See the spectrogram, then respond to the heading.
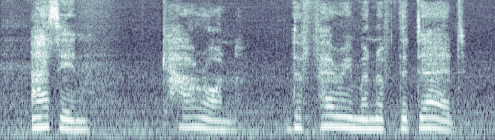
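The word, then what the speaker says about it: Charon: it's just as you described it only your pronunciation is a little off the name you heard wasn't karen it was c-h-a-r-o-n as in caron the ferryman of the dead in exchange for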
